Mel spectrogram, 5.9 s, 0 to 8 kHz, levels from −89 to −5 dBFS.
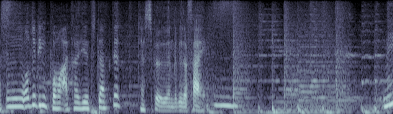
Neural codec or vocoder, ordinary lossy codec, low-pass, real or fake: codec, 16 kHz, 0.5 kbps, X-Codec, HuBERT features, trained on balanced general audio; none; none; fake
